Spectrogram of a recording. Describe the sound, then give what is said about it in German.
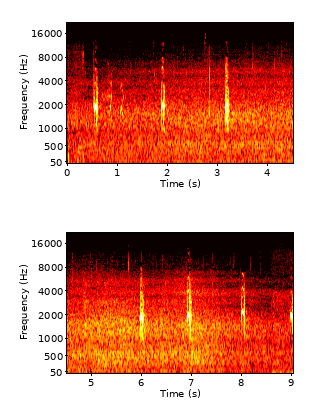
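Red knot chicks peep from a nest, giving about eight short, thin, high calls at irregular intervals over a soft, steady outdoor hiss, with no voices. “Wir hören vielleicht an der Stelle auch mal so ein bisschen das, das Piepen von den kleinen Knuts äh, aus dem Nest.”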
